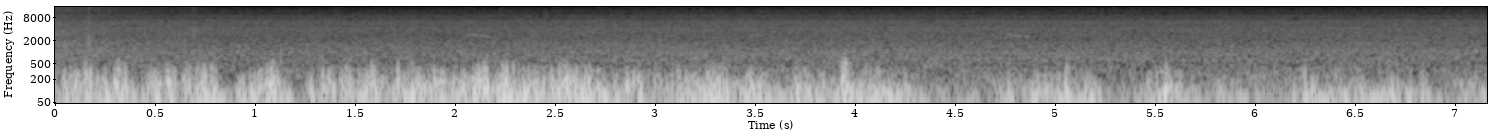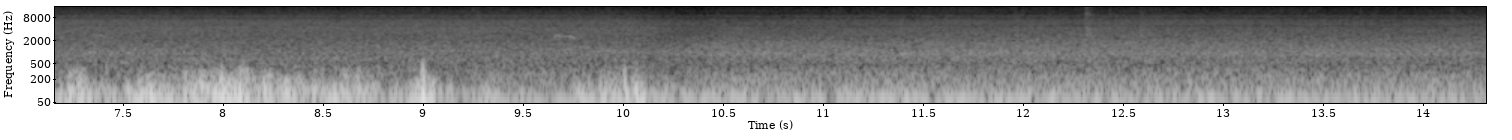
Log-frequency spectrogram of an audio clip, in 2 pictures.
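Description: Wind buffeting the microphone in irregular gusts, a low rumble that eases to a steadier, quieter hiss after about ten seconds.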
